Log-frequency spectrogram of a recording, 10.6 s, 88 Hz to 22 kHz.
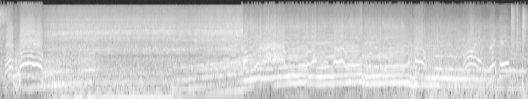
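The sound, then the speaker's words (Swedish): A race car's engine screams loudly and continuously, its pitch climbing and stepping up through gear changes as it speeds around a track where cars average about 180 km/h and reach about 335 km/h at top speed. “På den här banan håller bilarna en snittfart på 180 km i timmen.”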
